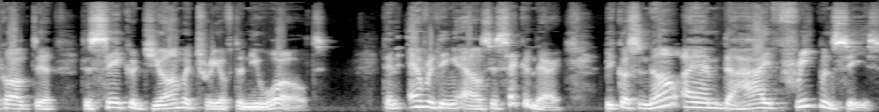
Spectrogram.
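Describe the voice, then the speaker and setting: Somewhat breathy and fairly high in pitch, a man talks at a moderate pace with lively intonation and very even loudness. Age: 70s. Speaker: medical doctor and healing speaker. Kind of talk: interview.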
